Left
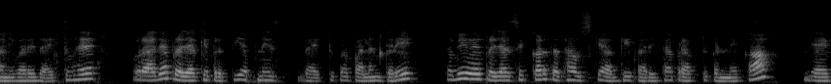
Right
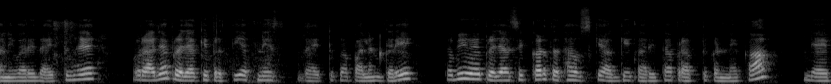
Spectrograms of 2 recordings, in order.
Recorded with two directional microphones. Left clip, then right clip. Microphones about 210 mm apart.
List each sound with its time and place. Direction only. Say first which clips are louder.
0.2 s speech: right 6 dB; 45° right (ahead or behind)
